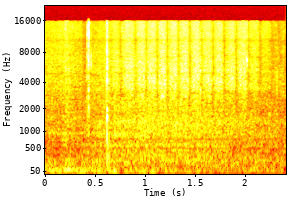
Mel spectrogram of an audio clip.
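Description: A quick, even run of rasping rubbing strokes, starting about half a second in, with one sharp click just after they begin.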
